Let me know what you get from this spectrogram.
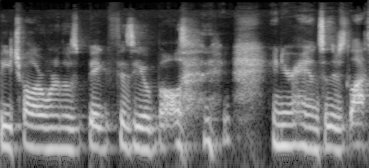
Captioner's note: laughs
